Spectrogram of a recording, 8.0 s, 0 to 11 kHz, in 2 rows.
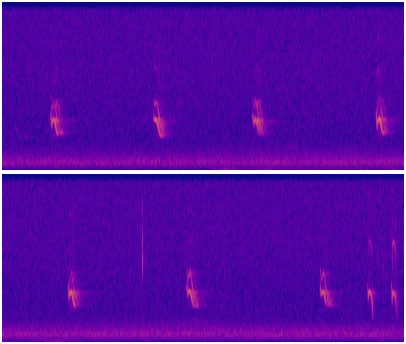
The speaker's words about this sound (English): Stop. That was him. It's recording. This is bird 519.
